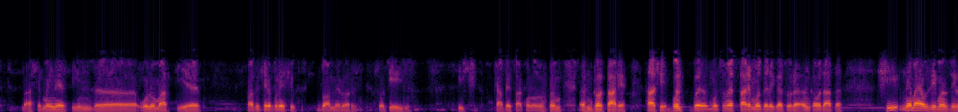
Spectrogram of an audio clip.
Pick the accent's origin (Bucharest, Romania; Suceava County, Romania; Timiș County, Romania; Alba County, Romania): Suceava County, Romania; Gura Humorului; born there; eu nu sunt oltean. Sunt din partea Austro-Ungariei, cum ar veni așa, sunt născut la orașul Gura Humorului, lângă Batra Dornei.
